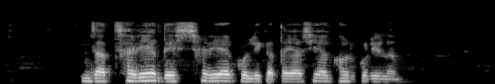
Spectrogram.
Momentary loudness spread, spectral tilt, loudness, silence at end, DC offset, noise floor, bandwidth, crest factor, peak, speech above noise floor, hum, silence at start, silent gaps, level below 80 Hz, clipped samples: 13 LU; -5.5 dB/octave; -16 LUFS; 0.95 s; under 0.1%; -68 dBFS; 7.8 kHz; 16 dB; -2 dBFS; 53 dB; none; 0.8 s; none; -56 dBFS; under 0.1%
